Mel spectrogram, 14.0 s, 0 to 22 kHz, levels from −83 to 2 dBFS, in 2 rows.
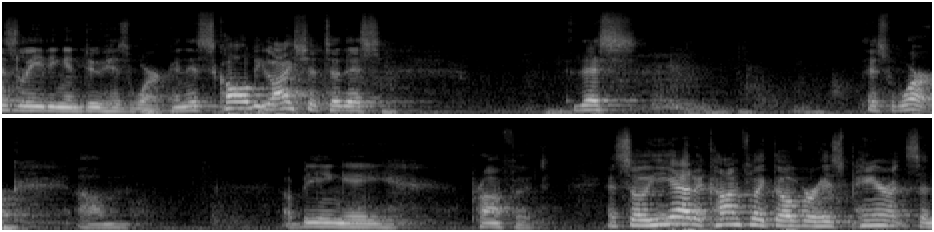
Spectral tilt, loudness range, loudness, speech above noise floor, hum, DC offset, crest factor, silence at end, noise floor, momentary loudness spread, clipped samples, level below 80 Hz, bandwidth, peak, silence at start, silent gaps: -6.5 dB/octave; 10 LU; -28 LUFS; 32 dB; none; under 0.1%; 20 dB; 0 s; -60 dBFS; 23 LU; under 0.1%; -56 dBFS; 14.5 kHz; -10 dBFS; 0 s; none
